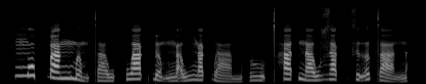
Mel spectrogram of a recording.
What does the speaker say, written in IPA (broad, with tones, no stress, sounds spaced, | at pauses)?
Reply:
m ɔ˦˥ p̚ ɓ a˧ ŋ m ə˧˩ m t̪ a̤˨˩ w h w a˦˥ k̚ ɗ ə̰˧˨ m ŋ a̰˧˥ w ŋ a˦˥ k̚ l a̤˨˩ m | ɣ ṵ˧˨ t̪ʰ a˦˥ t̚ n a˨˦ w z a˦˥ k̚ s ɨ̰˧˥ ə̯ t̪ a˧˩˨ n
